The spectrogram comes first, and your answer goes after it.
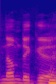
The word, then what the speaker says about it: nom de guerre: It's nom de guerre.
